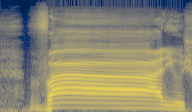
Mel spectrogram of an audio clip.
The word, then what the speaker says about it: Vários: Vários. Qual é a sílaba mais forte, professor? É no vá.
